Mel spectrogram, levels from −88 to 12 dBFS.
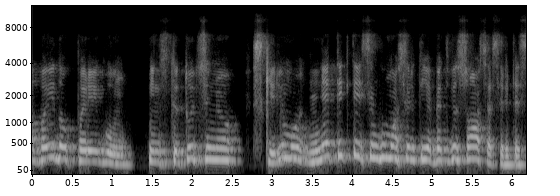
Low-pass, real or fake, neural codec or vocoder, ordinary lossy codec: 7.2 kHz; real; none; Opus, 24 kbps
